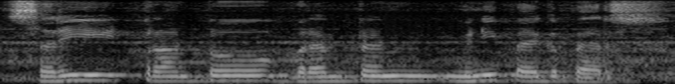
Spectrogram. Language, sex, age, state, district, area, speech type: Punjabi, male, 45-60, Punjab, Mansa, rural, spontaneous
